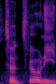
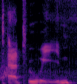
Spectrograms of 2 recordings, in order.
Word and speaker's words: Tatooine: toonie goddammit says yes he pronounces it as tatuni not tatooine and between this and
